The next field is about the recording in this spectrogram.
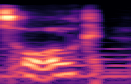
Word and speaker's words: talk: The word is talk, not talk.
